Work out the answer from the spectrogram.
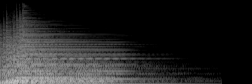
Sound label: F 9th Flat 5th F down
